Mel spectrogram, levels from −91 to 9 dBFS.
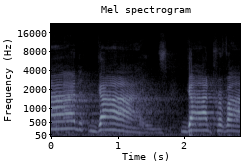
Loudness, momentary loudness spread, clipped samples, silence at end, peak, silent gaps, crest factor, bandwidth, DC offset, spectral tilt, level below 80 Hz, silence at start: -36 LUFS; 18 LU; under 0.1%; 0 s; -20 dBFS; none; 18 dB; 15.5 kHz; under 0.1%; -5 dB/octave; -64 dBFS; 0 s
